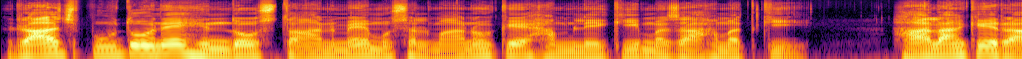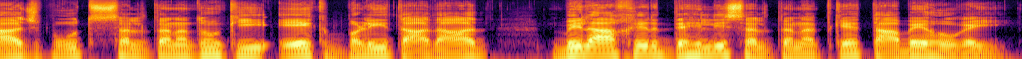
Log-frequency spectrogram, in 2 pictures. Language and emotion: Urdu, neutral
